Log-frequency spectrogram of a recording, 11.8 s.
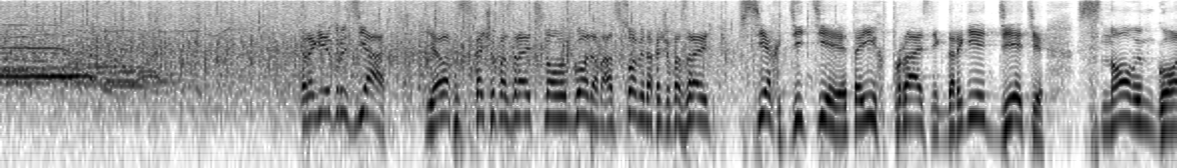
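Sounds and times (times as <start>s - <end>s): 
audience applause after a musical number at a New Year show: 0.0s - 8.3s
speech: 3.0s - 11.7s.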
